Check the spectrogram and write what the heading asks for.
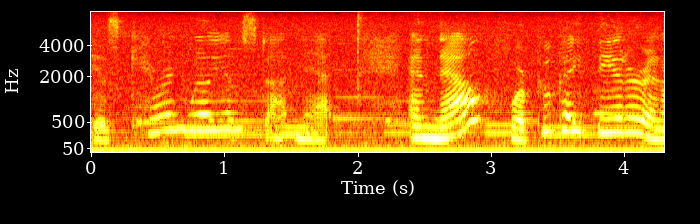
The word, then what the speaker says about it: poupée: And now for Poupée Theater and all the poupées, puppets you could call them, but I like the French pronunciation better.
